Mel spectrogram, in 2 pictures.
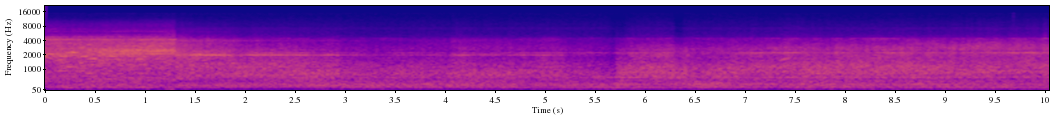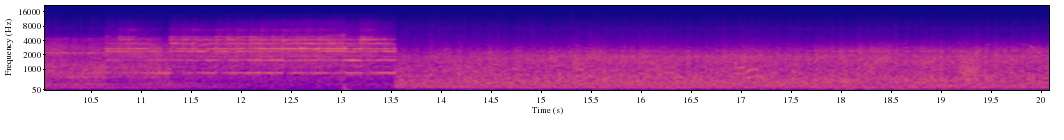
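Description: Jet aircraft engine noise, a steady rush as the jet rolls along the airstrip. For a few seconds around eleven seconds in, a high steady whine sits on top of it, and the noise grows louder over the last several seconds.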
